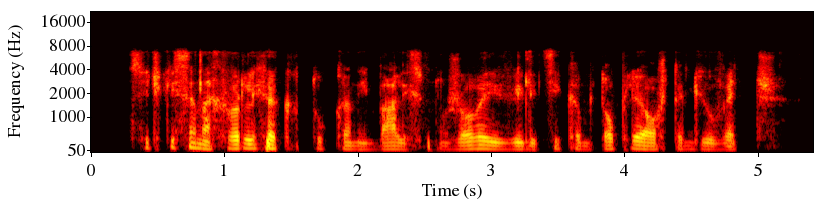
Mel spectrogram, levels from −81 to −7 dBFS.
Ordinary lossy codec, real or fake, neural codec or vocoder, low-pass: Opus, 16 kbps; real; none; 7.2 kHz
